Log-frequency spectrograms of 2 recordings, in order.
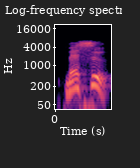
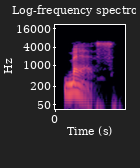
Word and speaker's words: math: 메스 이렇게 발음하시는 거냐? 그것이 아니라 math 이렇게 발음을 하시면 되겠고요.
